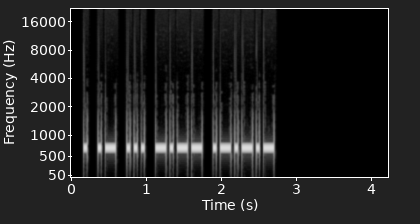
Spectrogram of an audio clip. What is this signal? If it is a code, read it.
Morse code, heard as a keyed tone, about 25 wpm, 700 Hz. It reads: EASY.
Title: Sentences from Top 700 Words 25wpm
